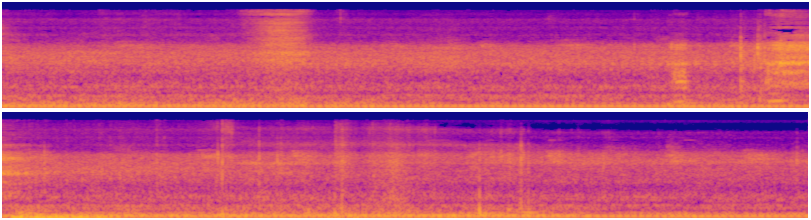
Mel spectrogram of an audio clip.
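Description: A steady low hum under a faint, even background hiss, with a short soft noise about four seconds in.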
